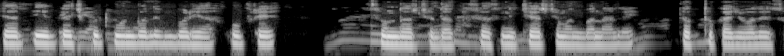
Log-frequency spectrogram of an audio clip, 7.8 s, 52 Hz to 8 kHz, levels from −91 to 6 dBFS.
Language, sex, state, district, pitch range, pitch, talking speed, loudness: Halbi, male, Chhattisgarh, Bastar, 150-160 Hz, 155 Hz, 145 wpm, -20 LUFS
